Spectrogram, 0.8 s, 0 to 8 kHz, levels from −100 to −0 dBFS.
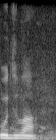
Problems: constant background noise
